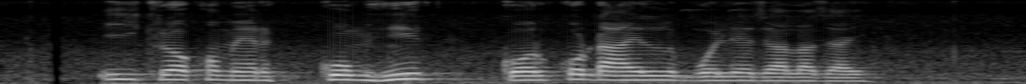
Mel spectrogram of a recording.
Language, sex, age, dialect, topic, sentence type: Bengali, male, 18-24, Jharkhandi, agriculture, statement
